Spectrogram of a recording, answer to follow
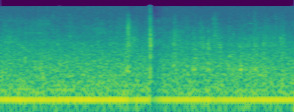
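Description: A loud, steady low hum at a single pitch over outdoor background noise, briefly broken by a click just past halfway.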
